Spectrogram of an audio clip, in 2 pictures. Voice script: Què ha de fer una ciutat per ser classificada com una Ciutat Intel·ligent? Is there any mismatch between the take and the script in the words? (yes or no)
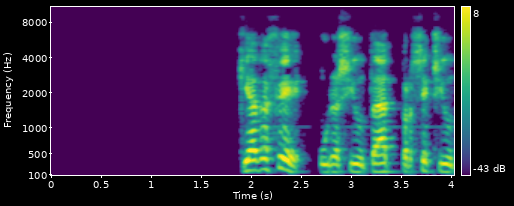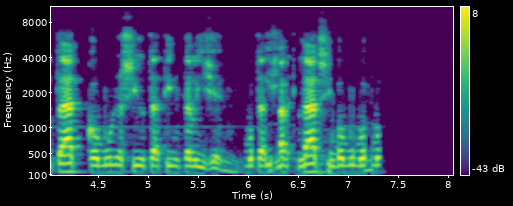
yes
